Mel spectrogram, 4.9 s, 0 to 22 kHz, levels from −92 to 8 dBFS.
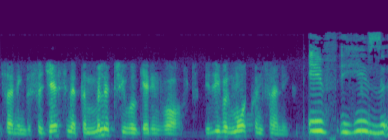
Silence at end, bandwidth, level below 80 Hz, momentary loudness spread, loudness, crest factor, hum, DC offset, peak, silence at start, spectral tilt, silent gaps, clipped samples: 0 s; 8.8 kHz; -58 dBFS; 9 LU; -18 LUFS; 18 dB; none; under 0.1%; 0 dBFS; 0.05 s; -4.5 dB/octave; none; under 0.1%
